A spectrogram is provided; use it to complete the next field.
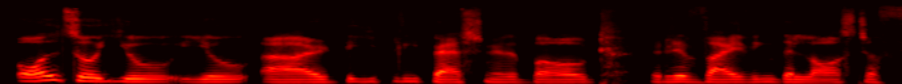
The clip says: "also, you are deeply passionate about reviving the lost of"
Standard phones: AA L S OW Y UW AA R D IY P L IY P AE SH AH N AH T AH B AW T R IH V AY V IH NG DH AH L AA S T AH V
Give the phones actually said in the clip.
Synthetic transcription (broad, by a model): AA L S OW Y UW AA R D IY P L IY P AE SH AH N AH T AH B AW T R IH V AY V IH NG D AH L AA S T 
